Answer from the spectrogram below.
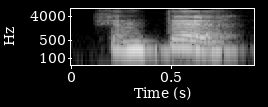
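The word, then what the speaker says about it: gente: Хенте. Давайте подумаємо, куди наголос поставити. Е-е, хенте. Остання буква в нас яка? Остання е голосна. голосна тоді наперед тоді на на передостанній.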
